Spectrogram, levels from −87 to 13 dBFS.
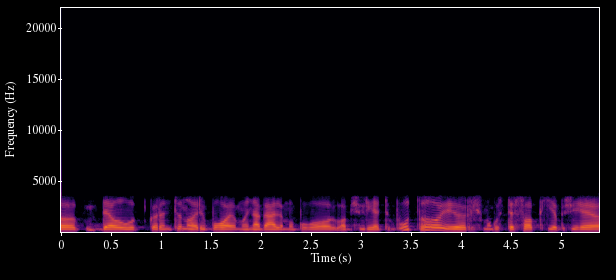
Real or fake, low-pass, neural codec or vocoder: fake; 3.6 kHz; codec, 16 kHz, 8 kbps, FunCodec, trained on LibriTTS, 25 frames a second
